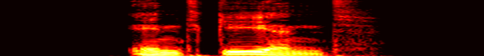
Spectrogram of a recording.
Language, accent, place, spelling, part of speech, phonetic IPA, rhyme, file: German, Germany, Berlin, entgehend, verb, [ɛntˈɡeːənt], -eːənt, De-entgehend.ogg
- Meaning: present participle of entgehen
